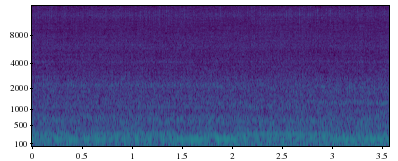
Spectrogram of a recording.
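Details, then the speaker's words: 1966 Ford Mustang convertible idling with hood open, after new exhaust manifold, tank, sending unit, brakes and rebuilt carb; steady, even low rumble with smooth unbroken beat and no knocks or misses, "purrs like a Swiss watch"; normal idle. "Look how smooth this thing runs. Wow. Sounds good too. Purrs like a Swiss watch, they say."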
